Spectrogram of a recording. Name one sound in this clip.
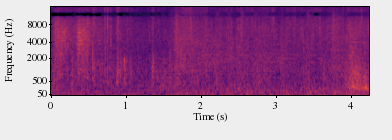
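Fires crackle and roar nearby.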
